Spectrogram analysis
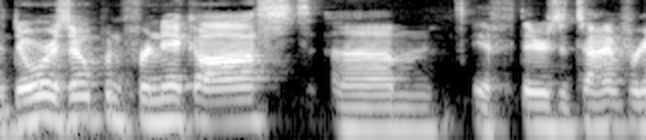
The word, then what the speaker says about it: Ast: It's Ost, Nick Ost. Yeah, weird pronunciation. Looks like Ast, just spelled A-S-T.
